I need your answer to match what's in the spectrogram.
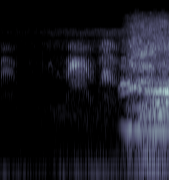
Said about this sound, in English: On this day, however, the roars of the flying reptiles seemed more numerous than was usual.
